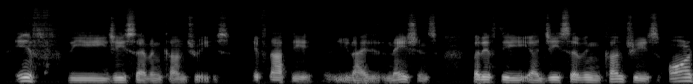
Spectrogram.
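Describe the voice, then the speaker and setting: On a very clean recording with a silent background and a dry, close sound with no echo, a man with a Japanese accent speaks at a fairly slow pace, fairly low in pitch with ordinary pitch variation. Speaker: professor. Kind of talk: panel discussion.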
